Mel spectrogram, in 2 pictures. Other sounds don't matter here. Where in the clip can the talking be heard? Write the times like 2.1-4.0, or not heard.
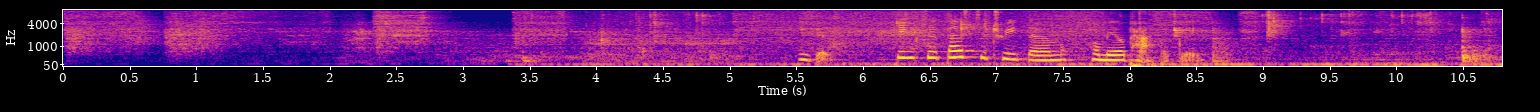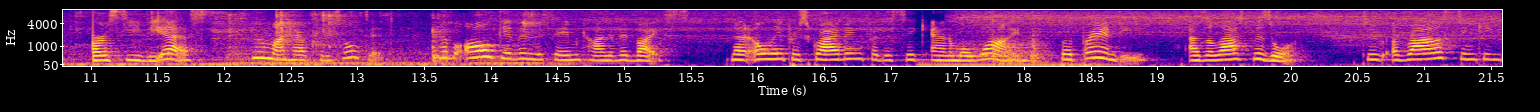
5.5-8.7, 11.0-21.5.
